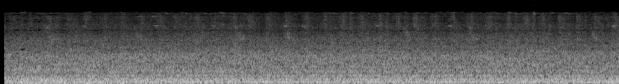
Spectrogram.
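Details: Petkus K527 seed cleaner after a major overhaul, running normally: a steady, even mechanical rush with a fine regular rattle of the sieves and no knocks or surges.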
